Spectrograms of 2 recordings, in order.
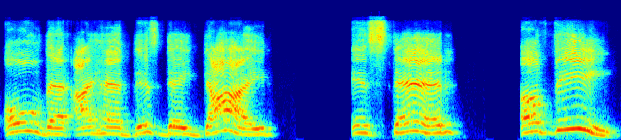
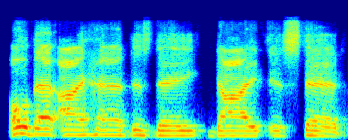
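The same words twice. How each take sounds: First: Anguished lament. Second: Said in the usual way. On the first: Shown as a demonstration. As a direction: cry it out as Sarah mourning her son. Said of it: "Your words are powerful". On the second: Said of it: "What did Sarah say?".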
